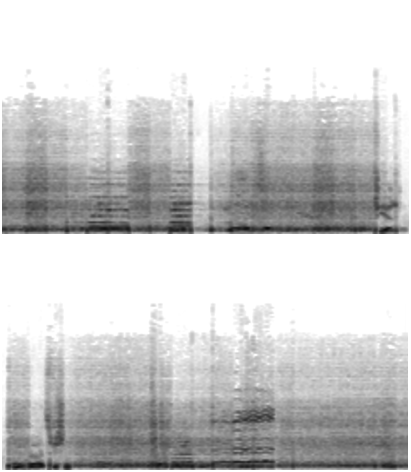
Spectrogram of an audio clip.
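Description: RadioShack portable FM radio sweeping rapidly through stations as a spirit box: static broken up by split-second fragments of broadcast voices and music, chopping every fraction of a second, with a brief dropout about four seconds in.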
